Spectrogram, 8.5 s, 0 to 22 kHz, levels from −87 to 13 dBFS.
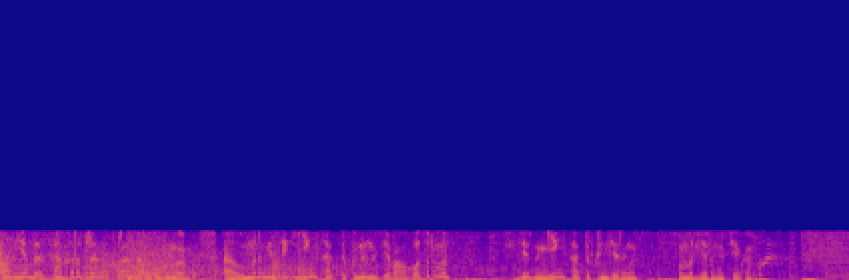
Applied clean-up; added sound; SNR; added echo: none; Thunder; 8 dB; none.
